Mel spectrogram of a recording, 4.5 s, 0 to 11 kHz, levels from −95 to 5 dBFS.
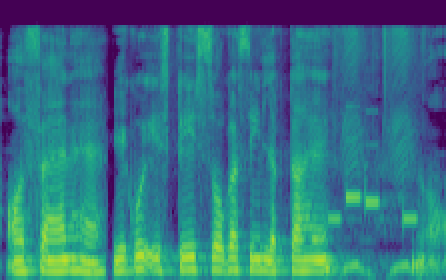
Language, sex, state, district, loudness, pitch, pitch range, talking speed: Hindi, male, Uttar Pradesh, Jyotiba Phule Nagar, -14 LUFS, 130 Hz, 125-145 Hz, 175 wpm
